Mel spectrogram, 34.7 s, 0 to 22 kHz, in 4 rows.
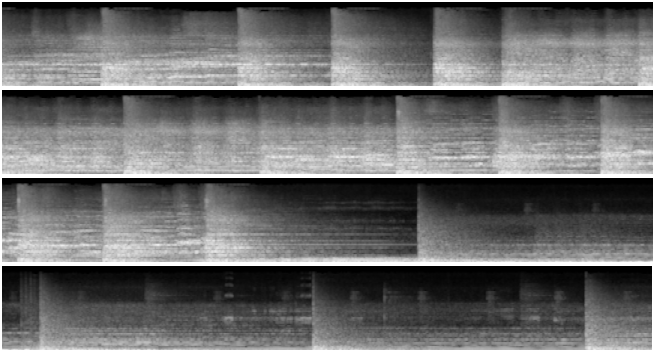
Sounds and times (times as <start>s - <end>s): Scary music: 0.0s - 34.7s
Theme music: 0.0s - 34.7s.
